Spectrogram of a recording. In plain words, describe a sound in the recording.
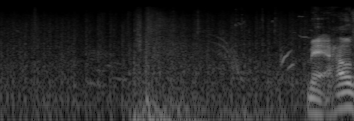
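An explosion booms with a deep rumble.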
